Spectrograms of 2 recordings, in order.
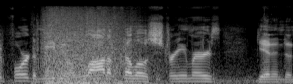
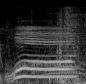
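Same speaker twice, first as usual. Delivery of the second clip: shocked high what. Retold or imitated. Retelling shocked reaction.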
